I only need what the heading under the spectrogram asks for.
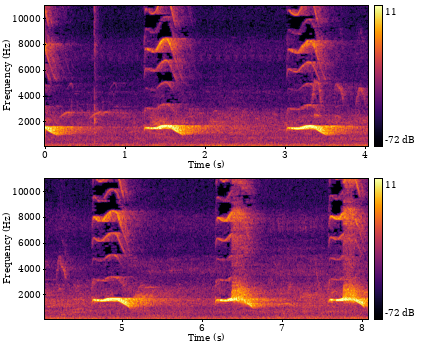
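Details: Bird singing in the morning, a loud descending whistled note repeated about every one and a half seconds, each phrase ending in a brief upturn, with quiet background hiss between phrases.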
